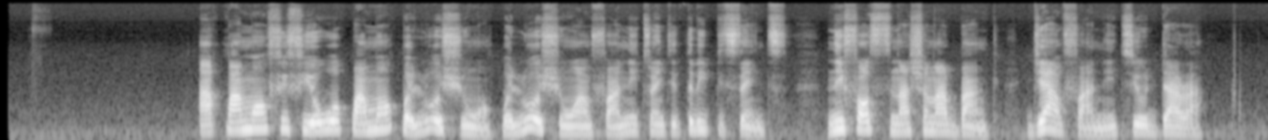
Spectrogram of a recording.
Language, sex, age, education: Yoruba, female, 46-60, tertiary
